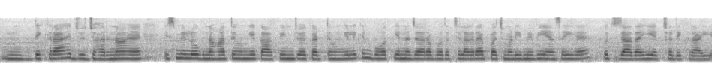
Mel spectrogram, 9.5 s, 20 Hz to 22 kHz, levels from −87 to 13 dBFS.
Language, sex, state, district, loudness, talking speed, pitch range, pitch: Hindi, male, Maharashtra, Dhule, -26 LUFS, 240 wpm, 220-230 Hz, 225 Hz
